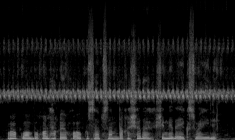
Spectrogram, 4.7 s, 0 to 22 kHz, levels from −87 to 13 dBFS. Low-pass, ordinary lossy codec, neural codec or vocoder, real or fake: none; none; vocoder, 44.1 kHz, 128 mel bands every 256 samples, BigVGAN v2; fake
